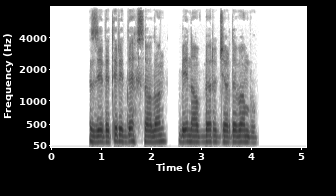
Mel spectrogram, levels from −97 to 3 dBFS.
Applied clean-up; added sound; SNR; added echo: none; none; none; none.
